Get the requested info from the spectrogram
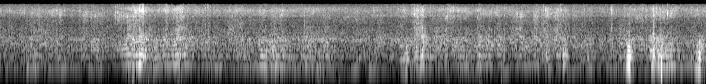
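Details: Honey bees humming within the hive, an even, layered drone holding fairly constant, with brief louder swells and a few crisp clicks near the end.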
